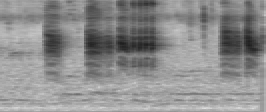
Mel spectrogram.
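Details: Common iora lure calls meant to provoke other ioras: a series of harsh, scratchy high bursts, some broken into rapid pulses, repeated across the clip.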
